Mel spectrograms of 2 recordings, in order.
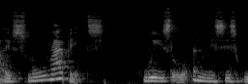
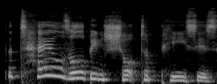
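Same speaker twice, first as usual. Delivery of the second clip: louder, higher lady of the house; voice from upstairs; 7 semitones higher, 8 dB louder than usual. Acted. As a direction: answer down from upstairs, a bit louder. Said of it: "said the voice from upstairs".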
